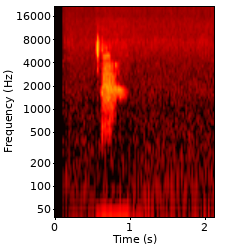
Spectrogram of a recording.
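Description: Near silence, with one faint, brief soft noise about half a second in.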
